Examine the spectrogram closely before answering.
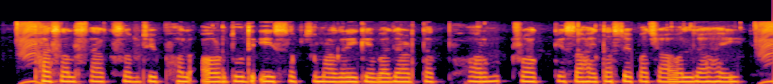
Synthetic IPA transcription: pʰəsəlsaksəb̚d͡ʒipʰəlɔ̰ʊɾd̪ud̪ʱisəbsəməɡɾikebad͡ʒaɾt̪ək̚pʰəɾmʈɾəkːesəɦajt̪asepət͡ʃʰabəld͡ʒaɦəj

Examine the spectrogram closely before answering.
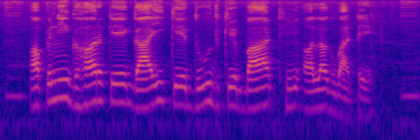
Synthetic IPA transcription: əpniɡʱəɾkeɡaiked̪ud̪ʱkebaʈɦĩʔələɡba̰ʈḛ

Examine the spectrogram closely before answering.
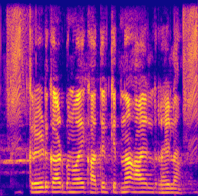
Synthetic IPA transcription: kɾeɽkaɾɖbənʋaikʰat̪iːɾkit̪naːjlɾəɦela

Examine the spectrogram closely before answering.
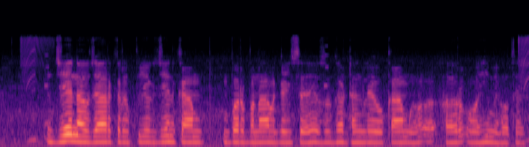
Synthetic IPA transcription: d͡ʒenəwd͡ʒaɾkəɾupjoɡd͡ʒenkam | pəɾbənalɡəɪsəɦesɡʱəɖʱə̃ŋɡleokamɾoɦimeɦot̪e

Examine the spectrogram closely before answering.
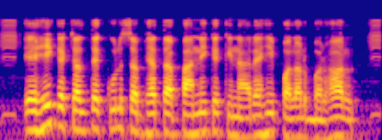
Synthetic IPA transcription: eɦiket͡ʃəlt̪ekulsəbʱjət̪əpanikekinaɾeɦĩpələɾbəɾɦəl

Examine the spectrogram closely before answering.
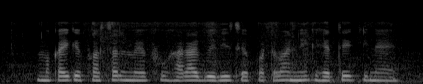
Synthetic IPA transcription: məkaikepʰəsəlmepʰuɦaɾabid̪ʱisepəʈʋanikɦet̪ekinə

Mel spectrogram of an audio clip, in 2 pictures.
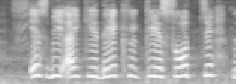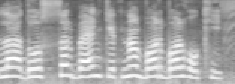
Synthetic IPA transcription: esbiːʔaːiked̪eːkʰkesoːt͡ʃ | laːd̪oːsəɾbɛ̃ːŋkːɪt̪nabəɾbəɾɦoːkʰiː

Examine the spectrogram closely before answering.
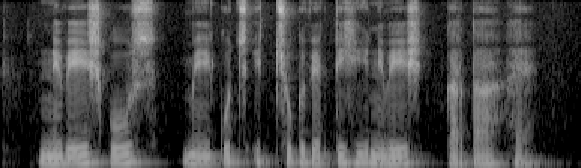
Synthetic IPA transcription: nɪʋeːʃkoːs | mẽkʊt͡ʃʰɪtːʃʰʊkʋjɐk̚t̪iɦinɪʋeːʃ | kɐɾt̪ahɛ̰ː

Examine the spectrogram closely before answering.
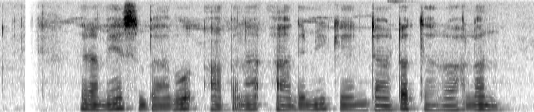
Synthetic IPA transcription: ɾəmesbabuəpnaad̪mikeɖãʈət̪ɾəɦlən

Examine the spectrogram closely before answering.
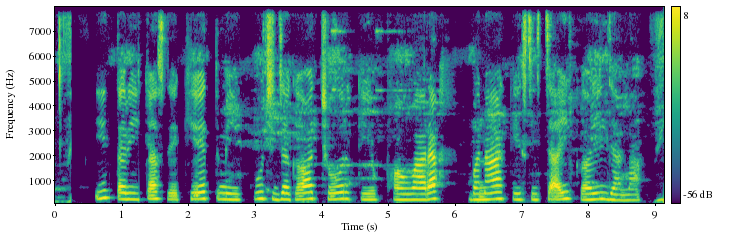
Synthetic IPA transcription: it̪əɾiːkasekʰeːt̪mẽkʊt͡ʃʰd͡ʒəɡat͡ʃʰoːɾkepʰəwaːɾa | bənakesɪt͡ʃa̰ːikəɪld͡ʒaːla

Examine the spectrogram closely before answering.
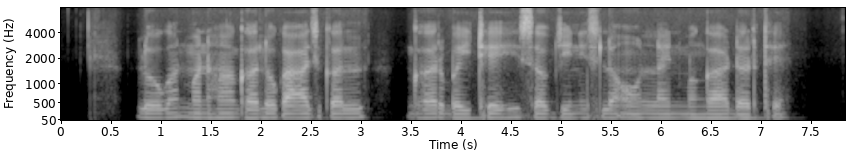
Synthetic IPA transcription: loːɡənmənɦaɡʱəlokaːd͡ʒkəl | ɡʱəɾbəɪʈʰeɦisəb̚d͡ʒinisləʔɔːnlaːɪnmə̃ŋɡaɖəɾt̪ʰe

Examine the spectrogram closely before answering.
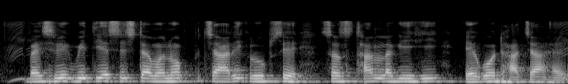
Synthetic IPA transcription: bəɪswikbit̪ijəsɪsʈəmənopət͡ʃaɾɪkɾuːpsesə̃nst̪ʰaːnləɡiɦieɡoɖʱaːt͡ʃaɦɛ̰ː

